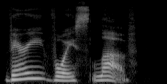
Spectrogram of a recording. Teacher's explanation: V equals teeth on lower lip plus voice vibration.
